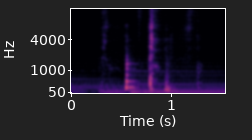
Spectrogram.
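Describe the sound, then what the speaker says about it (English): A few short, soft coughs in quick succession, close and fairly quiet against a low steady hum. "Excuse me, I need to cough."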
